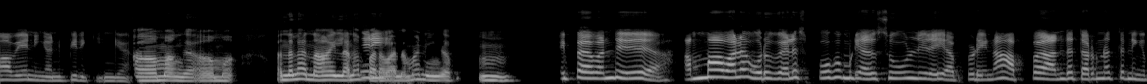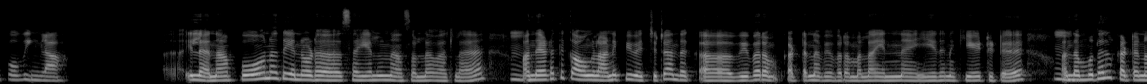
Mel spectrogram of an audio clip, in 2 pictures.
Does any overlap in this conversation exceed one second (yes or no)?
no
